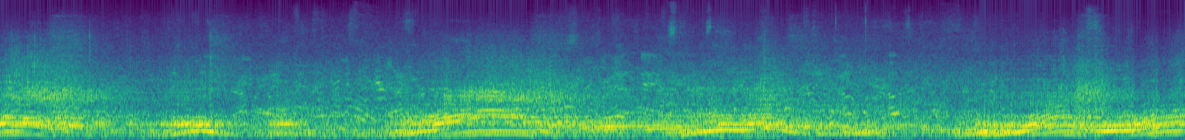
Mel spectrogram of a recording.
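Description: An off-road buggy's engine revs hard, rising and falling in pitch.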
